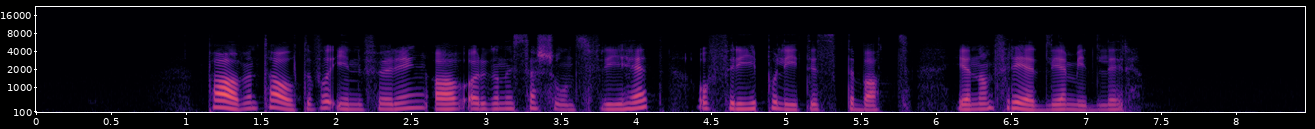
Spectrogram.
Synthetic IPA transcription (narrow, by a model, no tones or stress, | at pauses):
pʰɑːʋənt̪ʰɑːlt̪əfɔɾʔɪnføːɾɪŋɑːʋʔɔ̰ɾɡɑnɪsɑʃuːnsfɾiːheːt̪ | oːfɾiːpʊliːt̪ɪsk̚d̪̥ɛbɑt̪ | jɛnɔmfɾeːd̪lɪəmɪd̪ləɾ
